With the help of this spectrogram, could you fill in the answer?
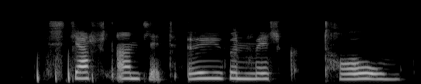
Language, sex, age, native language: Icelandic, female, 10, Icelandic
